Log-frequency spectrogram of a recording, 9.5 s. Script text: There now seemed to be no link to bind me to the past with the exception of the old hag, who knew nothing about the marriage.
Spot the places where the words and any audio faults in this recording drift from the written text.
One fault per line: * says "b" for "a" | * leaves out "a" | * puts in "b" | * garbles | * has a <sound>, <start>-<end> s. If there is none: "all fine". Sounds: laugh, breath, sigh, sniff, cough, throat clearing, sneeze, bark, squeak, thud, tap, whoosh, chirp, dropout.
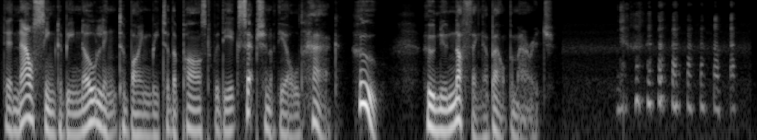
* puts in "who"
* has a laugh, 7.7-9.2 s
